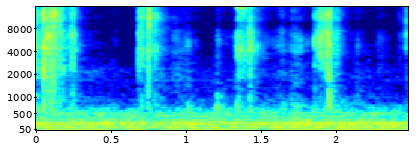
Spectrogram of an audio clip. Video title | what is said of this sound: Organizzazione pasti settimanali | che croccantezza, questi sono croccanti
